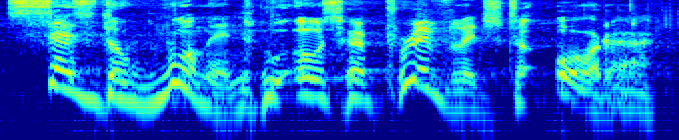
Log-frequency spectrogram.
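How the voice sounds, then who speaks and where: A man voicing a fanatical anarchist warrior in a fighting game, with a harsh gravelly rasp and a theatrical, taunting, defiant delivery. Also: a little high, wildly swooping pitch, measured pace, heavily acted. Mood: preaching, fierce. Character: fanatical male anarchist warrior preaching chaos and freedom. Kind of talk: fighting game character acting. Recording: reverberant hall, background noise.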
